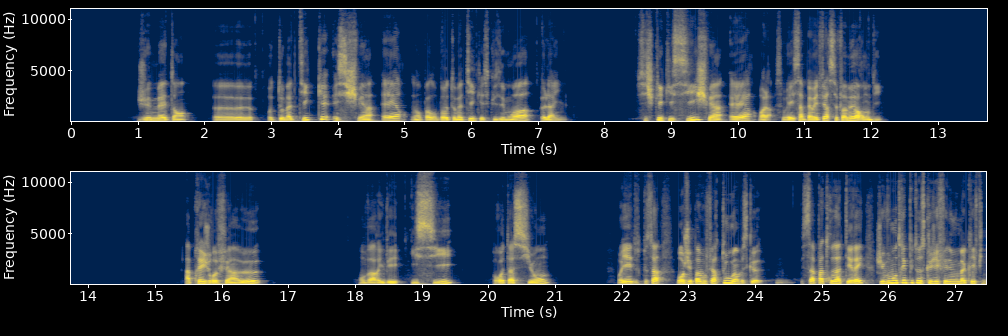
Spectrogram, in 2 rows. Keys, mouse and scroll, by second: 3.0 v, 8.6 click, 9.6 r, 12.8-26.1 shift+middle drag, 13.6-14.0 scroll down 2, 15.6 e, 19.9 r, 26.1-27.4 scroll down 2.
